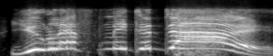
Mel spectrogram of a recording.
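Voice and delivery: high, slow, anguished cry; accusing shout. Acted. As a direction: wail the accusation.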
